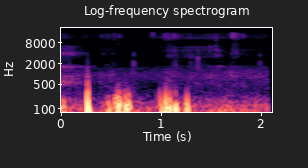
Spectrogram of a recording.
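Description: Footsteps of a person walking, heard as a series of dull low thuds several times a second.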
